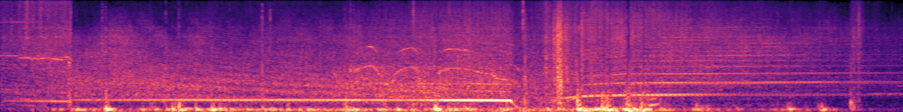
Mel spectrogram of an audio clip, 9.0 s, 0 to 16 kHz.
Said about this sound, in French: À 145 km de là et 3 heures de route de la capitale, 25 minutes plus tard, le drone apparaît à travers les nuages, au-dessus de l'hôpital de Kiré, à la frontière tanzanienne.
